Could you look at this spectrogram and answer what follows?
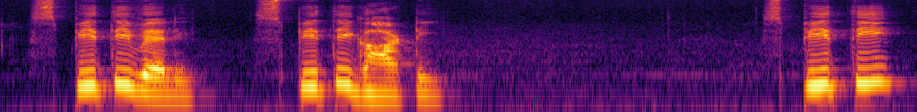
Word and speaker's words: स्पीति: एक देखो स्पीति valley news में थी, स्पीति वैली, स्पीति घाटी, स्पीति या पिति बोलते हैं इसे, पिटी भी हो सकता है इसका प्रोनाउंसिएशन, स्पीति या पिति वैली।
